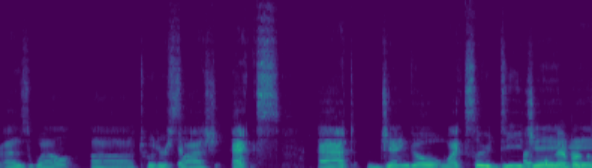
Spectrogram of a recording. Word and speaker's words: Django: x l r uh that is how it is spelled Jango Wexler on Twitter SLX also Jango Wexler bsky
